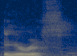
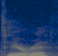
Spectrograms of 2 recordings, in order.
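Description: First: The name ends with an s sound. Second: The name ends with a th sound. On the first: "I said Aeris" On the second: "not Aerith"

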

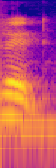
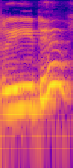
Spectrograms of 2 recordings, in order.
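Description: First: The vowel is a short 'eh' sound. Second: The vowel is a long 'ee' sound. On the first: The action happened in the past. "Past டென்ஸில் ரெட்" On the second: The action happens in the present. "Present டென்ஸில் ரீடு"

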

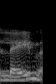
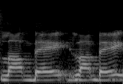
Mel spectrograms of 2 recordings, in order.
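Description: First: The word sounds like English 'lame'. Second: The word does not sound like English 'lame'. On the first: The fabric is mocked as being bad. The speaker calls it wrong. "I will always pronounce it lame" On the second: This is the proper way to say the fabric's name. The speaker calls it right. "perhaps pronounce lambe"

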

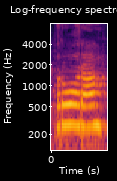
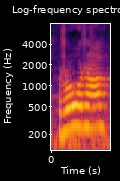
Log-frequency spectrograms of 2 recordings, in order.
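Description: First: The r is said the Ukrainian way. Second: The r is said a non-Ukrainian way. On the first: "на український манер" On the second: "чи, наприклад"

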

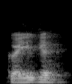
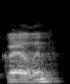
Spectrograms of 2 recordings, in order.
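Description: First: The word ends with a 'g' sound. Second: The word ends with an 'n' sound. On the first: This is the common form used in most places. "So Gaeilge in most places" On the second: This is the local form used in one region. "but Gaelainn in Corca Dhuibhne"

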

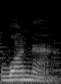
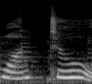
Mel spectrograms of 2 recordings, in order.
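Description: First: The words blend quickly into one reduced word. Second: Both words are said fully and separately.

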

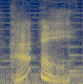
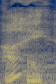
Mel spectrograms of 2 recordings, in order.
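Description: First: It is said in a lower, normal voice. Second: It is said in a high-pitched voice.

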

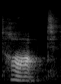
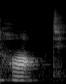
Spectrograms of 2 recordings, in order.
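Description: No difference in how they are said.

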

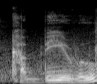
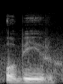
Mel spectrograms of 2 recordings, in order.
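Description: First: The name has a b sound after ka. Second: The name begins with an o vowel. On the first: This is how Nairobi and schools say it. "Nairobi and the group of schools they say Kabiru" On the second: This is how the Nyanza region says it. "In Nyanza we remove the K and A. We put an O"

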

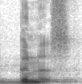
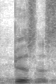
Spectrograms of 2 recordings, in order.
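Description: First: It is said in a Southern US drawl. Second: It is said in a standard, non-Southern accent. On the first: "they say business down South" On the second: "They don't say business"

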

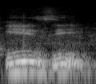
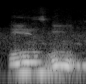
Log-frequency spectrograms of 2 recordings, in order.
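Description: No difference in how they are said.

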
